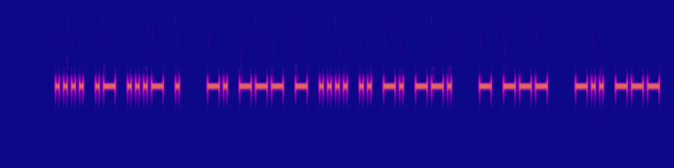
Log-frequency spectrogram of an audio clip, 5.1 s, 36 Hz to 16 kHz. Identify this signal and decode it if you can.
Morse code, heard as a keyed tone, about 51 wpm, 700 Hz. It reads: HAVE NOTHING TO DO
